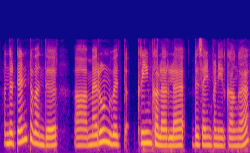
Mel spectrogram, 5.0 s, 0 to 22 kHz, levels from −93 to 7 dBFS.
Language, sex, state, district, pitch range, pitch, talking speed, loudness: Tamil, female, Tamil Nadu, Nilgiris, 210-275 Hz, 230 Hz, 130 wpm, -14 LUFS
